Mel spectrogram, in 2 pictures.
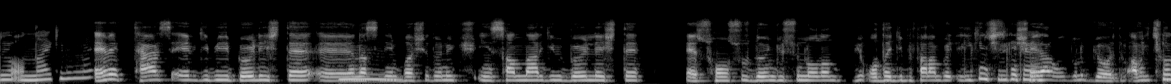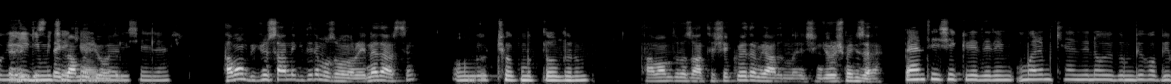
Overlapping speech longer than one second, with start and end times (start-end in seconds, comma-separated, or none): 11.5-13.0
